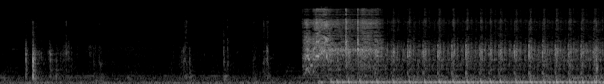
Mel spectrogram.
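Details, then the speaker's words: 2009 Yamaha Zuma scooter, ice-cold first start after partial carburetor cleaning and new charged battery: quiet, then catches almost instantly and settles into a smooth even idle with no missing; healthy cold start. "get much easier it's running good it's gonna take for a little test ride I'm going to warm up one's perfect smooth love it"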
